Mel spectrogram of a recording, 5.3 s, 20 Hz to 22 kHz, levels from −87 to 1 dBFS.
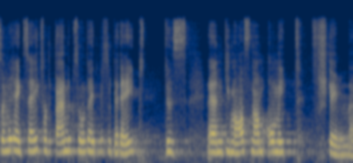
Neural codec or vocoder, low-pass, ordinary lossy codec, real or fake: codec, 44.1 kHz, 2.6 kbps, DAC; 14.4 kHz; none; fake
